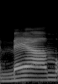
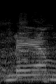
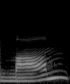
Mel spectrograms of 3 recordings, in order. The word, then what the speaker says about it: ma'am: Sir and her by ma'am which rhymes with Spam like they write that in the letter they write you ma'am which rhymes with why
